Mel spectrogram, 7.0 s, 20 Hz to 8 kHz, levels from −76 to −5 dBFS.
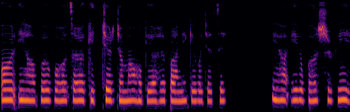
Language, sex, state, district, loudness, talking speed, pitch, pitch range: Hindi, female, Chhattisgarh, Bastar, -32 LUFS, 170 wpm, 230 Hz, 225-240 Hz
